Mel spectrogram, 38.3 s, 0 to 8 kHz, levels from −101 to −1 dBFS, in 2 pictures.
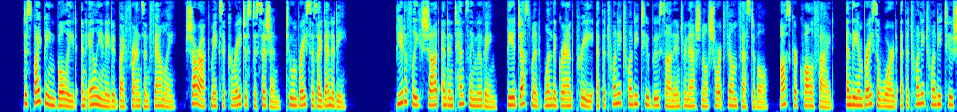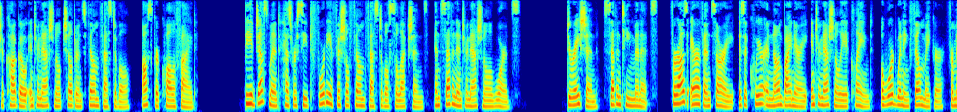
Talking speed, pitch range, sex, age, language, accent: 130 wpm, 160-200 Hz, female, 40-59, English, American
